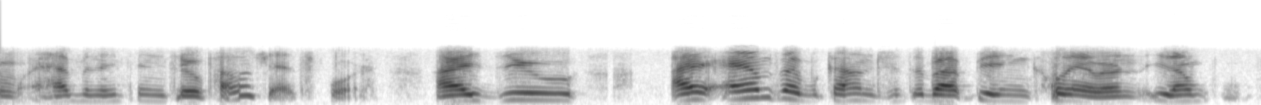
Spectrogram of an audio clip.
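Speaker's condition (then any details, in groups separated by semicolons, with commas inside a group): Cerebral palsy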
